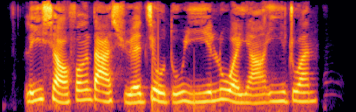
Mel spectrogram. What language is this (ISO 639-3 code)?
zho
